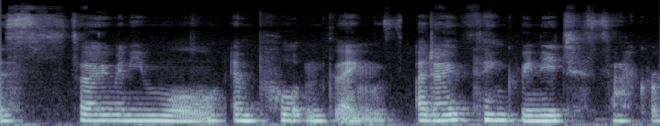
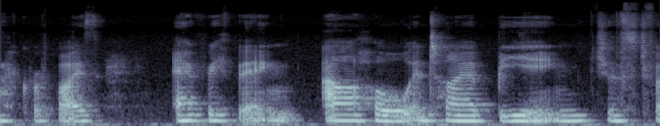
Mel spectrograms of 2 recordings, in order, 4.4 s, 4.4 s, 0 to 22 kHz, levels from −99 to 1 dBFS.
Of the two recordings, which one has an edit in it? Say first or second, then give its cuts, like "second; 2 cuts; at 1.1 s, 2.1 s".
first; 2 cuts; at 1.5 s, 2.6 s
